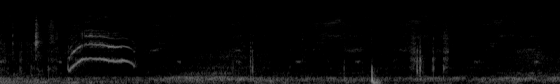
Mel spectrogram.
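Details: Rescued baby kittens, three of them, huddling together for warmth in a room corner; one clear high kitten mew rising then falling, about half a second long, over low room hum and faint rustling.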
